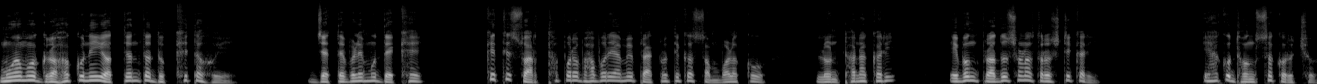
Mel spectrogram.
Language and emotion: Odia, sad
